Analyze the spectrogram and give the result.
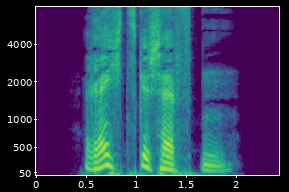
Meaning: dative plural of Rechtsgeschäft
- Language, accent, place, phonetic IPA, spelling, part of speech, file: German, Germany, Berlin, [ˈʁɛçt͡sɡəˌʃɛftn̩], Rechtsgeschäften, noun, De-Rechtsgeschäften.ogg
